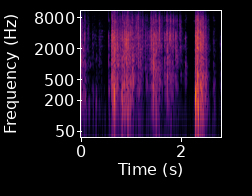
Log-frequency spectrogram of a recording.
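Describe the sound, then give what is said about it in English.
A snack bag is torn open in a few loud bursts of crinkling and ripping plastic, separated by short pauses. “Crack it open. Ugh. The bag is ripped. I can't get it.”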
